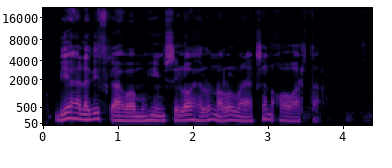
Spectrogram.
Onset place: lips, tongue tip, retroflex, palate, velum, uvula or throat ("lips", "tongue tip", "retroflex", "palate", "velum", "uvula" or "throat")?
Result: lips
